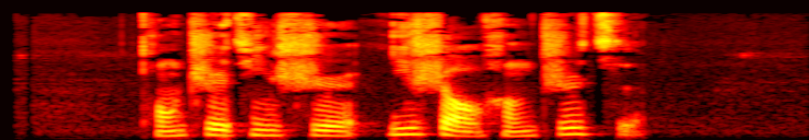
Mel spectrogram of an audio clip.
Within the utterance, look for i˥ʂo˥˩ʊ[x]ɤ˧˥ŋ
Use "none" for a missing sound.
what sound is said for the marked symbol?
x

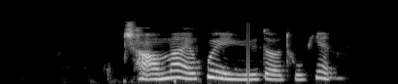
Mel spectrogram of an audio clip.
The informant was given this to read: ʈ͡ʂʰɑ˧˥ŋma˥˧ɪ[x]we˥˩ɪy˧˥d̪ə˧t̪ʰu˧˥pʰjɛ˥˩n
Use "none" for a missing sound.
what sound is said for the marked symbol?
x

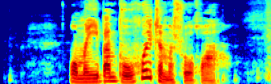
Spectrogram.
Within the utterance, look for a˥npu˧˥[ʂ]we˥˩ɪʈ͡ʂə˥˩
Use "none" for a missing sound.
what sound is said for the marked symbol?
x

